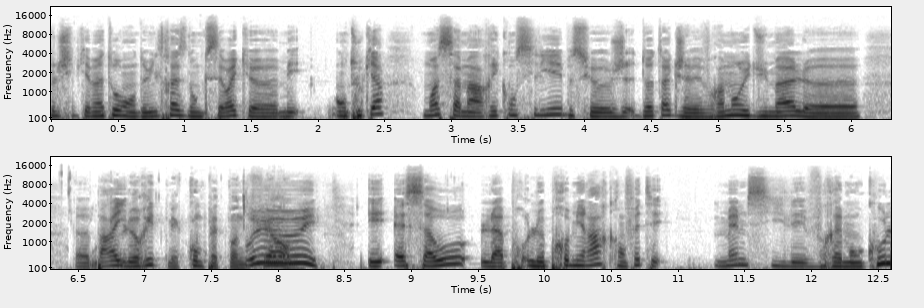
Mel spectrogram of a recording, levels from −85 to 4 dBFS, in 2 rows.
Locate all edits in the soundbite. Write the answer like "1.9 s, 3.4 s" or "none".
none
